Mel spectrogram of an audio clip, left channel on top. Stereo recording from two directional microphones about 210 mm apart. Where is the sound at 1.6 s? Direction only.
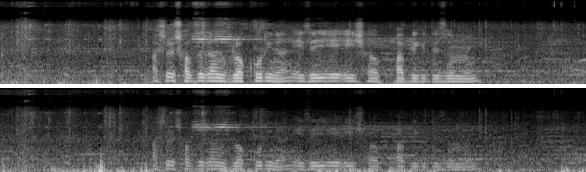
10° left (ahead or behind).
